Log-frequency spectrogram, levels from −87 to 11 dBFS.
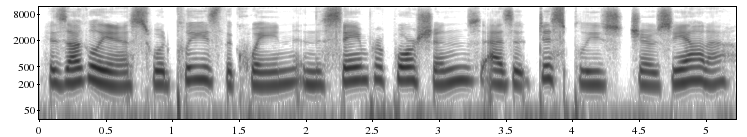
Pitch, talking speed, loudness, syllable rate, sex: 215 Hz, 160 wpm, -17 LUFS, 4.5 syllables/s, female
